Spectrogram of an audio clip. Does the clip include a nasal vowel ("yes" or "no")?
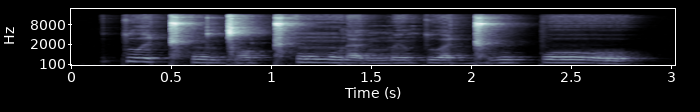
yes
